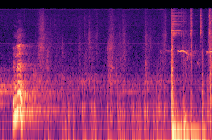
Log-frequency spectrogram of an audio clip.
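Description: A short vocal cry, falling in pitch, near the start. Background music with a low beat and sharp percussive clicks starts about three and a half seconds in.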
